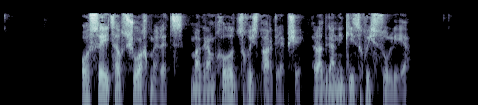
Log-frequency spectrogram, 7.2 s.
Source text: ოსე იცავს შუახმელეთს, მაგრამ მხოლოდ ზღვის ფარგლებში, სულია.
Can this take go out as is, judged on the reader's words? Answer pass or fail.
fail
